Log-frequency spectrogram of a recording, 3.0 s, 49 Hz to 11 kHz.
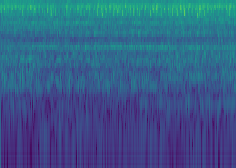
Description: Our 2001 Corolla has this squeak sound on a cold start on damp mornings. A chirping sound is more accurate.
